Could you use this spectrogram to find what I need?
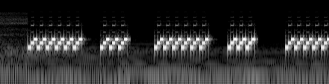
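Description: A phone ringtone signals an incoming call in a Spanish radio drama: five bursts of rapid, bright electronic trilling, each a quick repeating pattern of tones, separated by short gaps.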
